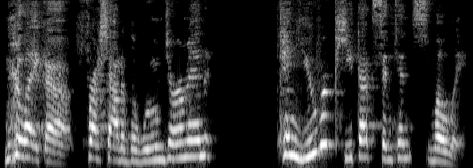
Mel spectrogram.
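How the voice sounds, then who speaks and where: A woman's voice: on the high side, expressive, unhurried, low-quality recording. A woman playing a well-meaning, naive millennial American twin in a comedic script read. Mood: oblivious.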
